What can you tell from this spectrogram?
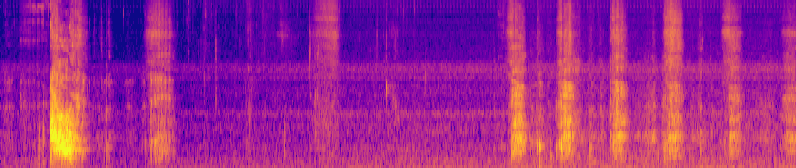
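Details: English Bulldog Porkchop, nesting in laundry and bothered by the camera, fires one loud bark, then softer huffs and a run of quick muffled grumbling yips toward the end.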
